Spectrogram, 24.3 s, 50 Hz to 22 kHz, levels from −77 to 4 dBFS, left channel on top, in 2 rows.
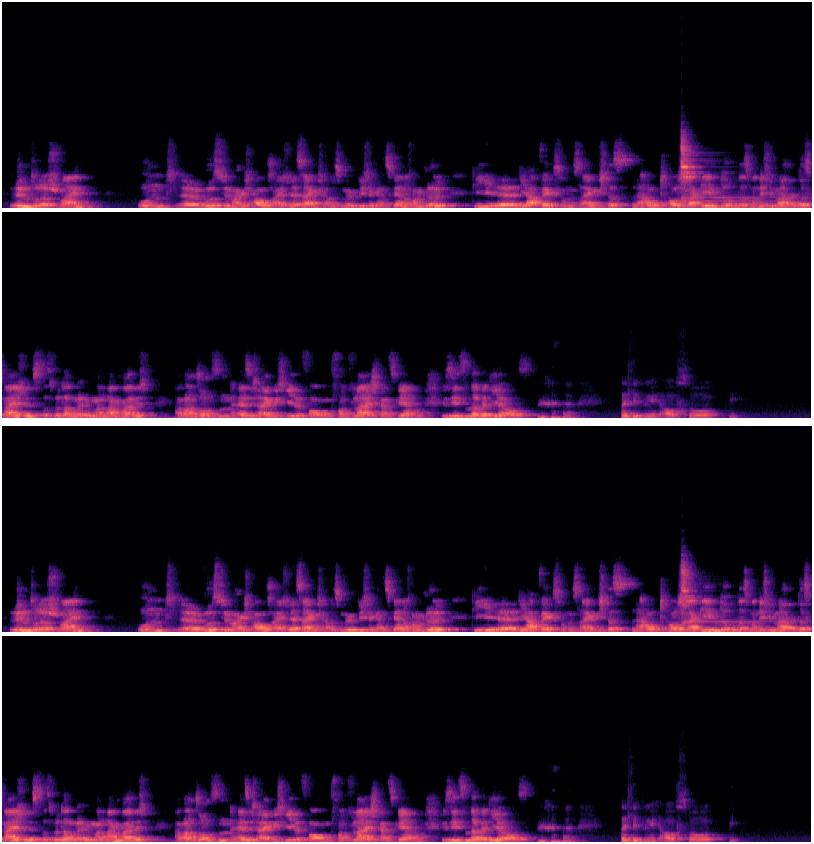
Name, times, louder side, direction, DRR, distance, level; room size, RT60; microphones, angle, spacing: voice 1, 0.1-1.3 2.0-6.6 7.1-14.3 14.7-20.0, right 1 dB, 60° right, -4 dB, 1.1 m, -23 dB
Bell / Dishes pots and pans, 9.8-16.4, left 3 dB, 30° left, 0.7 m, -35 dB
voice 2, 20.2-21.0 21.4-23.1, right 1 dB, 15° right, 4 dB, 0.4 m, -29 dB
3.9 x 2.6 x 2.4 m, 0.68 s
head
